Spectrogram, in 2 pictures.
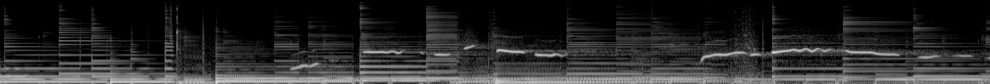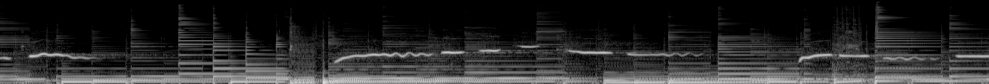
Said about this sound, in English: First of all, I think the whistle solo is a lost art in music today, so nice job on that. Yeah, I love throwing in the whistle here and there. I try not to overdo it. I try to just use it tastefully.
